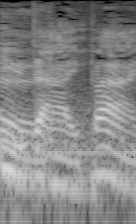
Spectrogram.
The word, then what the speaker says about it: PewDiePie: PewDiePie is what they say.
